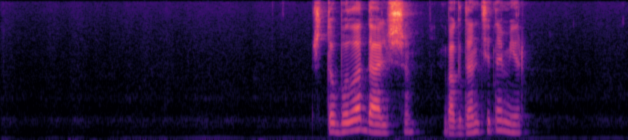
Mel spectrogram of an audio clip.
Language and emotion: Russian, neutral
